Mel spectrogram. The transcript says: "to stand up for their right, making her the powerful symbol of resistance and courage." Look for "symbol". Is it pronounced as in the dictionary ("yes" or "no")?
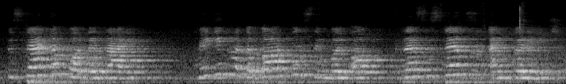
yes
